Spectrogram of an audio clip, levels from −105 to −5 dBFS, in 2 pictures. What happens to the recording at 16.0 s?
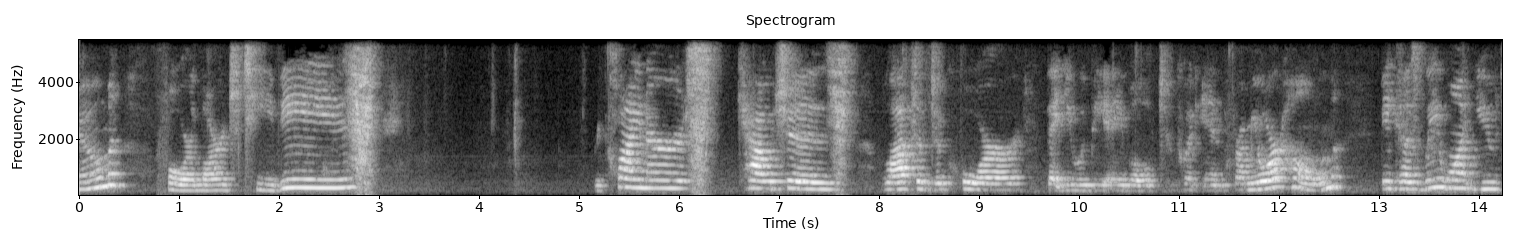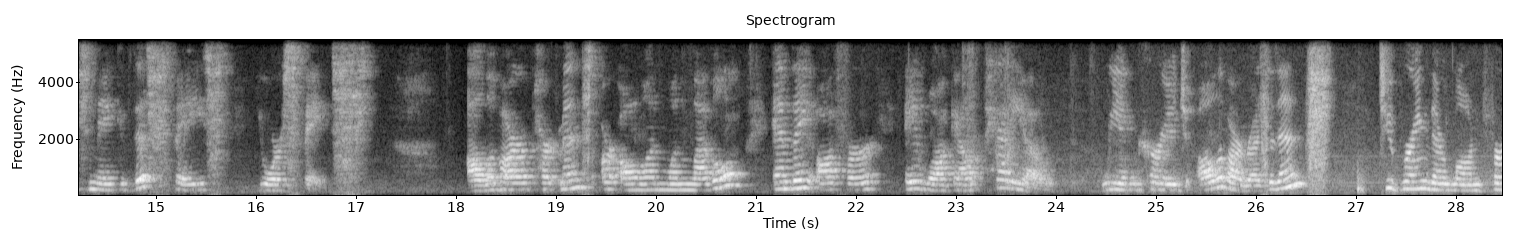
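At 16.0 s, as throughout, aliasing: content above a 5.5 kHz fold, consistent with an unfiltered drop to about 11 kHz, mirrors back as gritty, metallic tones; a spectrogram shows energy jammed against 5.5 kHz.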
